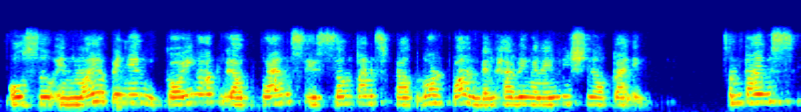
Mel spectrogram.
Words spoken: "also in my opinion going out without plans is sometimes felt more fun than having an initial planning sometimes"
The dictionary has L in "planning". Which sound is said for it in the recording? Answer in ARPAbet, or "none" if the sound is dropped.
none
